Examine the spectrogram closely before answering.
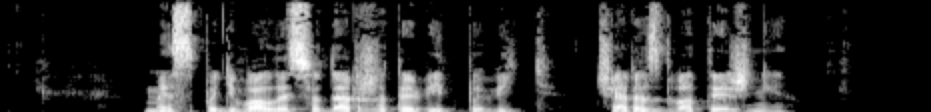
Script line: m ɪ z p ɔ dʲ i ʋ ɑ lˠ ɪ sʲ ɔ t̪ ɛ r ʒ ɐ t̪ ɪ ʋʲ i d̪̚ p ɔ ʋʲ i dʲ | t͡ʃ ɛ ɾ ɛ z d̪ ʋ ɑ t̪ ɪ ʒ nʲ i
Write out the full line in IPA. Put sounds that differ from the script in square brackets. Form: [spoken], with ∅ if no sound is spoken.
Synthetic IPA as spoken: m ɪ [s] p ɔ dʲ i ʋ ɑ lˠ ɪ sʲ ɔ [d̪] ɛ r ʒ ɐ t̪ ɪ ʋʲ i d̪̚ p ɔ ʋʲ i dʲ | t͡ʃ ɛ ɾ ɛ z d̪ ʋ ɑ t̪ ɪ ʒ nʲ i

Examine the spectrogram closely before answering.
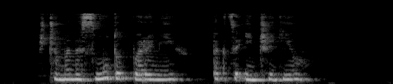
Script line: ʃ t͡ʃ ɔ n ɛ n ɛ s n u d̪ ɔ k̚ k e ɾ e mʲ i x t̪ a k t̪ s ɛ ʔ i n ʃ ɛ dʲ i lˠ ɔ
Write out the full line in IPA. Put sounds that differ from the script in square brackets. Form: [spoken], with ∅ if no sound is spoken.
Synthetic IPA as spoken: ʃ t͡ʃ ɔ [m] ɛ n ɛ s [m] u [t̪] ɔ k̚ [p] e ɾ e mʲ i x t̪ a k t̪ s ɛ ʔ i n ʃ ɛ dʲ i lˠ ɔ

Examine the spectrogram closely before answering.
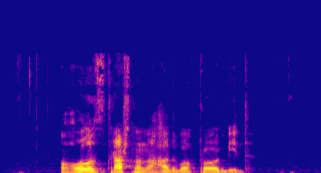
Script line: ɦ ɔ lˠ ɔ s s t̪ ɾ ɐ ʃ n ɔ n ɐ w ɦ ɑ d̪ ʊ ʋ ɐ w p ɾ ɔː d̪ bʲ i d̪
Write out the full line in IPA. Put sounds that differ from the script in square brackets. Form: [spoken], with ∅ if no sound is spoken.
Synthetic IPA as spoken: ɦ ɔ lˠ ɔ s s t̪ ɾ [ɑ] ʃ n ɔ n ɐ [∅] ɦ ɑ d̪ ʊ ʋ ɐ w p ɾ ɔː [∅] bʲ i d̪

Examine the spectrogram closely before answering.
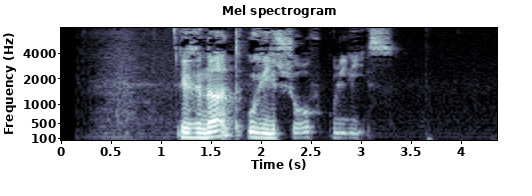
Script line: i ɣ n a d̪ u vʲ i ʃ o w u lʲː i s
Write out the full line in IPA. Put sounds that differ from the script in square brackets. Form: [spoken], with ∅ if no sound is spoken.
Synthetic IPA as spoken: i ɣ n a [t̪] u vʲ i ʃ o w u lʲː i s

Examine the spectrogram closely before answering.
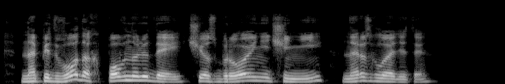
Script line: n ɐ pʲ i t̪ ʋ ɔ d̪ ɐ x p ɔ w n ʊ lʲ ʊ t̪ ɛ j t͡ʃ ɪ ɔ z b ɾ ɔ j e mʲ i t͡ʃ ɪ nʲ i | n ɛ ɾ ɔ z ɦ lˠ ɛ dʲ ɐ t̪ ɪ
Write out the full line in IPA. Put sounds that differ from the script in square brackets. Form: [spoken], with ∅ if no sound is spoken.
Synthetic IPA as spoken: n ɐ pʲ i [d̪] ʋ ɔ d̪ ɐ x p ɔ w n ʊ lʲ ʊ [d̪] ɛ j t͡ʃ ɪ ɔ z b ɾ ɔ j e [nʲ] i t͡ʃ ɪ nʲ i | n ɛ ɾ ɔ z ɦ lˠ ɛ dʲ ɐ t̪ ɪ

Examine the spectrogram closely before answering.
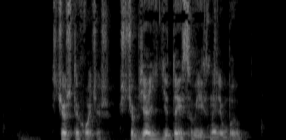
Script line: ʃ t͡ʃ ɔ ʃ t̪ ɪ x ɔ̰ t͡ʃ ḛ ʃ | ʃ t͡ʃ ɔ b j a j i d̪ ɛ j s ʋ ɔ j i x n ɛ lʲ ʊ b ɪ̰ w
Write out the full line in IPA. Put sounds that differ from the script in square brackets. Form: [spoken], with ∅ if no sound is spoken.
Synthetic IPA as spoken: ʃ t͡ʃ ɔ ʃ t̪ ɪ x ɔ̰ t͡ʃ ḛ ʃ | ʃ t͡ʃ ɔ b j a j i d̪ ɛ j s ʋ ɔ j i x n ɛ lʲ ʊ b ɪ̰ w

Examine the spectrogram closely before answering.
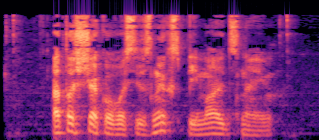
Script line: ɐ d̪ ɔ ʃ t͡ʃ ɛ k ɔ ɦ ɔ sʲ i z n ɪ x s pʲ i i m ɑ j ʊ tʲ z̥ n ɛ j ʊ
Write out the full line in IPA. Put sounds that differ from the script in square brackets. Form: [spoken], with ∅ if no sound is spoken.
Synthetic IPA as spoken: ɐ [t̪] ɔ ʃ t͡ʃ ɛ k ɔ ɦ ɔ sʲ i z n ɪ x s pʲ i [j] m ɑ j ʊ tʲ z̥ n ɛ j ʊ

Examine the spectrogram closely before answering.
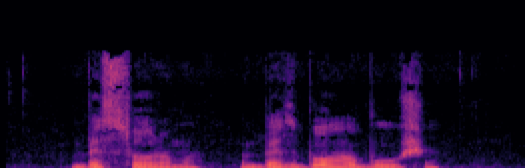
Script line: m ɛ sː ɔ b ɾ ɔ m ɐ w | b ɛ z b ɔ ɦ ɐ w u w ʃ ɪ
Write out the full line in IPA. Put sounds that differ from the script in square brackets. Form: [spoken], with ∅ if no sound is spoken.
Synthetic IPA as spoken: [b] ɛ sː ɔ [∅] ɾ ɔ m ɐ [∅] | b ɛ z b ɔ ɦ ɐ [b] u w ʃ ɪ

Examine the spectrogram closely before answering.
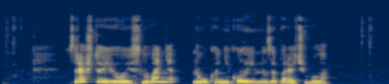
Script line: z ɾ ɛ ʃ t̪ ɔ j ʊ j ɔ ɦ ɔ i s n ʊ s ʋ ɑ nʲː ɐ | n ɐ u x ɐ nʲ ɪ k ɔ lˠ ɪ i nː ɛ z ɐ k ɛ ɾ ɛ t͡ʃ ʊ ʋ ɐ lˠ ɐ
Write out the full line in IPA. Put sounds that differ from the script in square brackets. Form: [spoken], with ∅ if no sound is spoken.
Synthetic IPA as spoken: z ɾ ɛ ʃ t̪ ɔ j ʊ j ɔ ɦ ɔ i s n ʊ [∅] ʋ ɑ nʲː ɐ | n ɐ u [k] ɐ nʲ [i] k ɔ lˠ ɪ i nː ɛ z ɐ [p] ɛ ɾ ɛ t͡ʃ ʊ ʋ ɐ lˠ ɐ

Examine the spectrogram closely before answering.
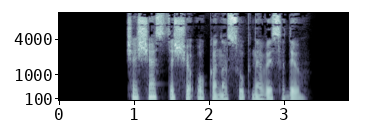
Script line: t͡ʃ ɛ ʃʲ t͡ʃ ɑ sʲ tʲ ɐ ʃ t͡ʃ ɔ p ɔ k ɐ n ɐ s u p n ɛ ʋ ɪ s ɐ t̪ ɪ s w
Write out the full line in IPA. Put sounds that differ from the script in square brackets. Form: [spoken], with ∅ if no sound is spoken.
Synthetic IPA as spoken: t͡ʃ ɛ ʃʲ t͡ʃ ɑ sʲ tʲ ɐ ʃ t͡ʃ ɔ [ʔ] ɔ k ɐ n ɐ s u [k] n ɛ ʋ ɪ s ɐ [d̪] ɪ [∅] w

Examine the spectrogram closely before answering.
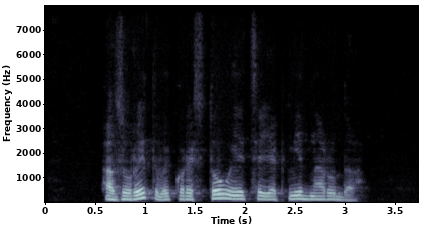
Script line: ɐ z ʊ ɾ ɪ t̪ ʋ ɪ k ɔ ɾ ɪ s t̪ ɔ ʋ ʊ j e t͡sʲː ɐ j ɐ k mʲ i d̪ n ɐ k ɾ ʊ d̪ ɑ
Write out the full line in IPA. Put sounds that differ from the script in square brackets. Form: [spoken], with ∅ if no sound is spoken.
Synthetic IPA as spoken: ɐ z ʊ ɾ ɪ t̪ ʋ ɪ k ɔ ɾ ɪ s t̪ ɔ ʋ ʊ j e t͡sʲː ɐ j ɐ k mʲ i d̪ n ɐ [∅] ɾ ʊ d̪ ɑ

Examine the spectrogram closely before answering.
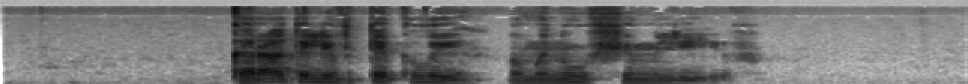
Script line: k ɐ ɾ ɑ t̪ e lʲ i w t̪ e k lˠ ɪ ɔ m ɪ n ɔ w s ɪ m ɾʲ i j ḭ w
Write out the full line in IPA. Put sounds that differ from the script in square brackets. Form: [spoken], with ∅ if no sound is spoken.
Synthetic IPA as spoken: k ɐ ɾ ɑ t̪ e lʲ i w t̪ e k lˠ ɪ ɔ m ɪ n [u] w [ʃ] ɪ m [lʲ] i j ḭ w

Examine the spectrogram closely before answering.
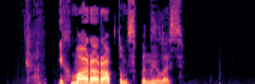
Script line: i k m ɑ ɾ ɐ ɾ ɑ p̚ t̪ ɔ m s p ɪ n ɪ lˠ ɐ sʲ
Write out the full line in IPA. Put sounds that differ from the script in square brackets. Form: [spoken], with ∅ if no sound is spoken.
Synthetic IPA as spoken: i [x] m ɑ ɾ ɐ ɾ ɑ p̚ t̪ ɔ m s p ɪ n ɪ lˠ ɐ sʲ

